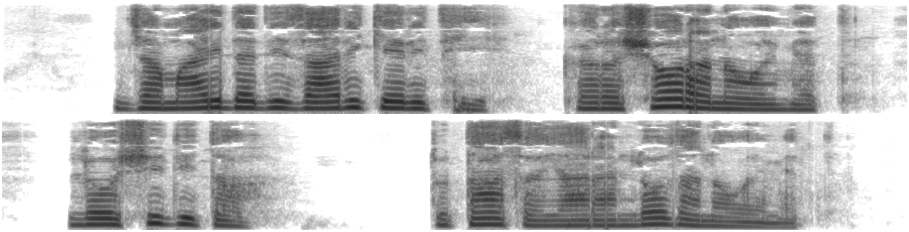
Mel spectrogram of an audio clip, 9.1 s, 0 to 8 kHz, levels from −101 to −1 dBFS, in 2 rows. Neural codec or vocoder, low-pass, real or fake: none; 7.2 kHz; real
